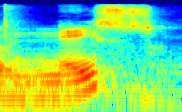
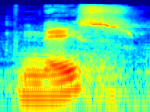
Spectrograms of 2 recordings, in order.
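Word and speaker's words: נס: This would be pronounced the N of the nun, A of the tsera, and the S of the samech. So nes, nes.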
